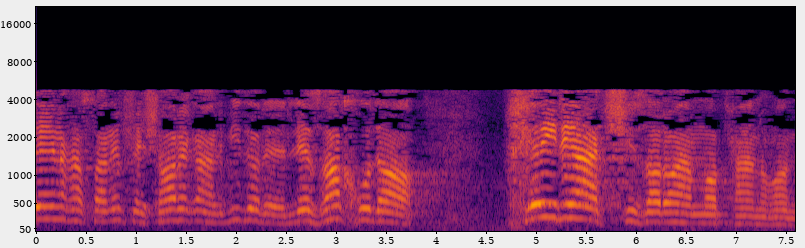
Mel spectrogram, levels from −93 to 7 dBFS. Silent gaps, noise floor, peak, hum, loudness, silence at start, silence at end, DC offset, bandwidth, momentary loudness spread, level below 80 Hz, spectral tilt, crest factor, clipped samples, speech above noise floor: none; -50 dBFS; -6 dBFS; none; -24 LUFS; 0 s; 0 s; under 0.1%; 5 kHz; 13 LU; -64 dBFS; -4.5 dB/octave; 20 dB; under 0.1%; 25 dB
